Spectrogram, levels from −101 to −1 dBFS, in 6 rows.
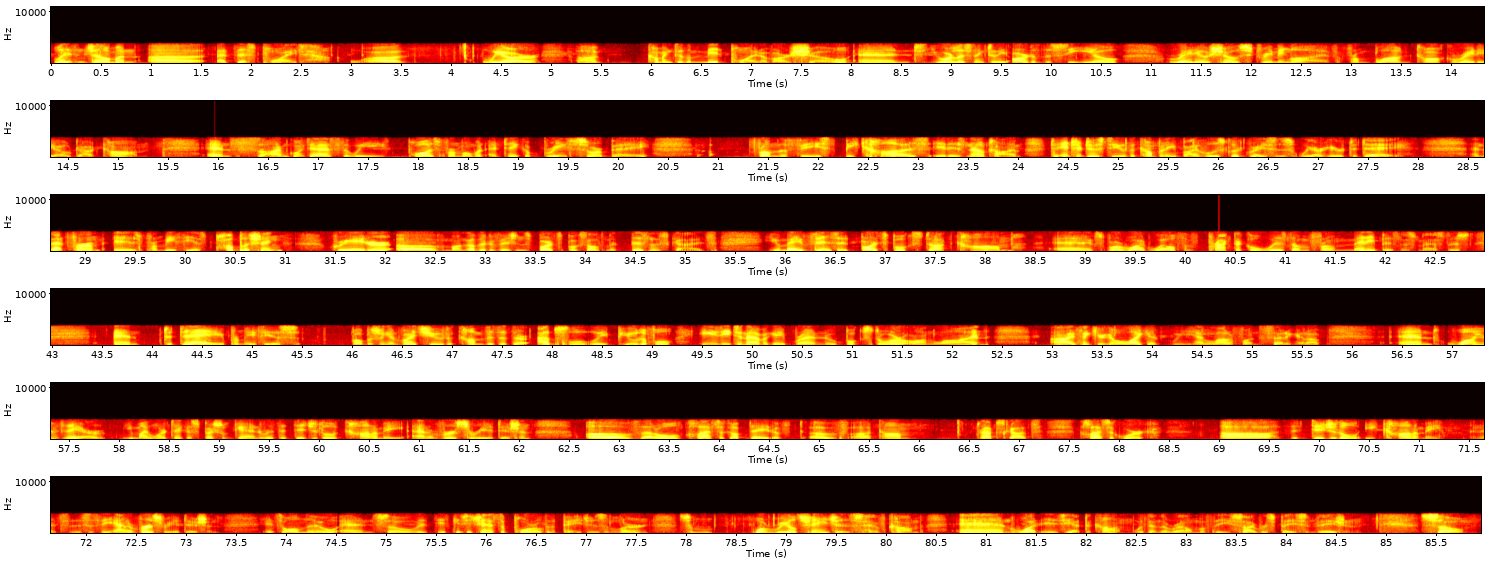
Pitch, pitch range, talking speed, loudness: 120 Hz, 105-155 Hz, 155 wpm, -22 LUFS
